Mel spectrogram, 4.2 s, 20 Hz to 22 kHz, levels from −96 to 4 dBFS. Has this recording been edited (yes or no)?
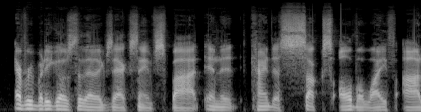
yes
